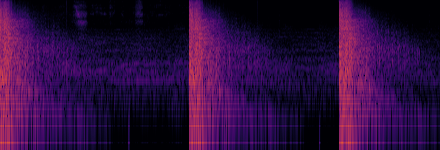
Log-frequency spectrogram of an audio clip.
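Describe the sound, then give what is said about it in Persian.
Three fatal rifle shots fired at a presidential motorcade in Dealey Plaza. Each sharp, loud crack is followed by a long decaying tail, and the shots are spaced roughly evenly, about a second and a half apart. “صدای سه شلیک مرگبار فضا رو پر میکنه.”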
